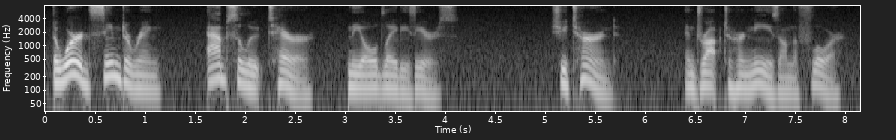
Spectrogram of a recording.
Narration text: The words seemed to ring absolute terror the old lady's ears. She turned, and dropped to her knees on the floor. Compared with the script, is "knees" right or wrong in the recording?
right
